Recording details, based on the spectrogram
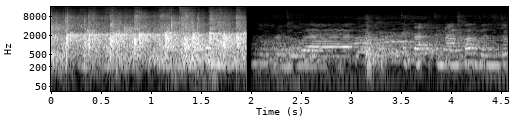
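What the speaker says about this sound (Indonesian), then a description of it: "Kita beri tepuk tangan untuk kelompok resesif." Students in a science classroom applaud a student group, a dense burst of clapping for about two seconds that cuts off abruptly, followed by quieter room sound and voices.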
